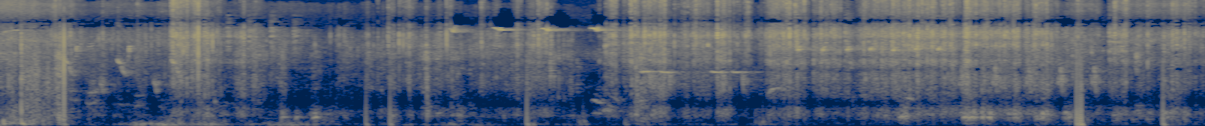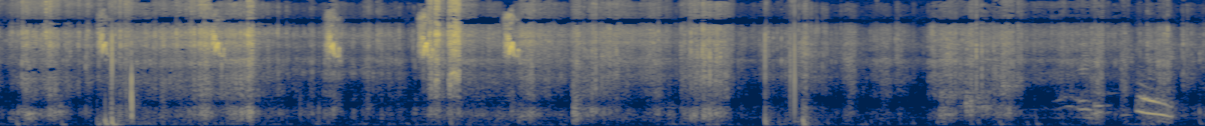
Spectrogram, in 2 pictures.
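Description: Thin clear plastic bags crinkling and rustling as pieces of fried pastry are packed into them by hand.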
